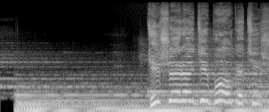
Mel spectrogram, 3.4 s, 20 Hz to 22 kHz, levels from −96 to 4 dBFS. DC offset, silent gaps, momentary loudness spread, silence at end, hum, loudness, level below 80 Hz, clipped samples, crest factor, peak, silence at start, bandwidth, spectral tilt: under 0.1%; none; 10 LU; 0 s; none; -16 LUFS; -20 dBFS; under 0.1%; 14 dB; -2 dBFS; 0 s; 17.5 kHz; -5 dB/octave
